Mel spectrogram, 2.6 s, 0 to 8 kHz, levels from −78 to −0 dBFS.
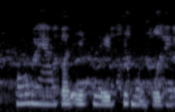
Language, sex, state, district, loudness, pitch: Hindi, female, Rajasthan, Nagaur, -36 LUFS, 215 Hz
